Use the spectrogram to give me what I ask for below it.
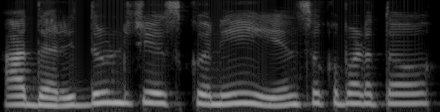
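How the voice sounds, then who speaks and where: A spurned young man pleads and sneers in turn, voiced by a woman reading an audio novel. The voice is mellow and dark, yet fairly high. His lines come sarcastic and bitter. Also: fairly even intonation, a little fast, lightly acted.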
